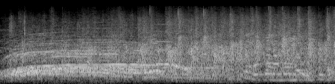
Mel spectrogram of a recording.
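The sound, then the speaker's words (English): A steady burst of loud applause at a Christmas quiz results announcement fills the whole stretch, dense rapid clapping with some cheering voices rising and falling above it. “Hear that applause.”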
